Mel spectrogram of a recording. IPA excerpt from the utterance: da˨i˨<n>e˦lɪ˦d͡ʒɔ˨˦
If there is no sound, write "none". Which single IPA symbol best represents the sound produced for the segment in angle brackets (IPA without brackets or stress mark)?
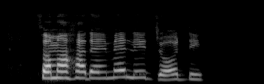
m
